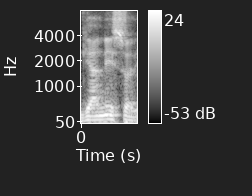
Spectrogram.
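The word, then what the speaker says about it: Dnyaneshwar: डी एन वाई ए एन ई एस H double A आर इसको बोलते हैं ज्ञानेश्वर यानी डी इसके अंदर साइलेंट रहता है।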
